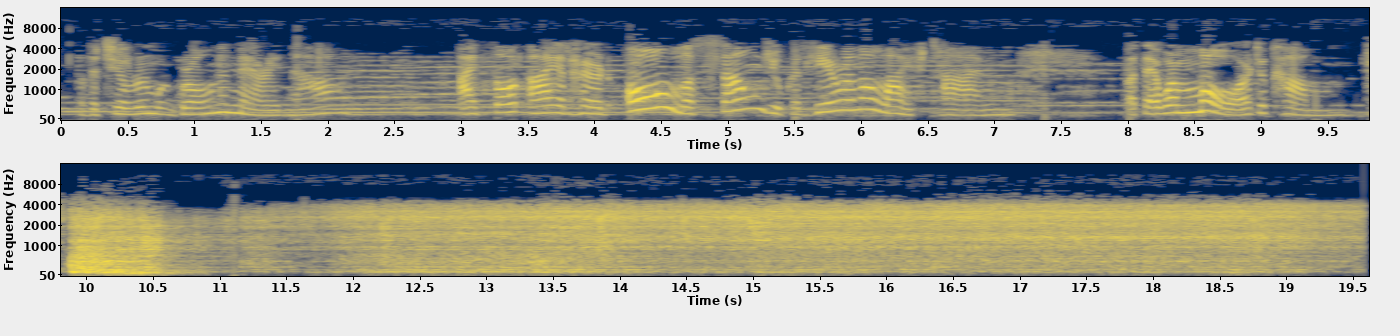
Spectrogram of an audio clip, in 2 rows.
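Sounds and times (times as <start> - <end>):
speech: 0.2 - 2.4, 3.0 - 11.6
blast: 9.8 - 17.2
oil well drilling and pumping machinery: 9.9 - 19.6.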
